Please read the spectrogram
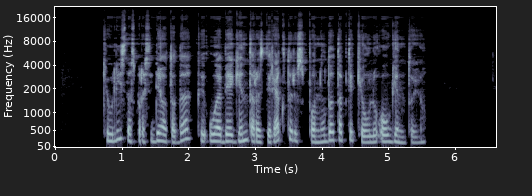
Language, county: Lithuanian, Vilnius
